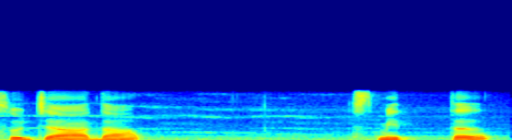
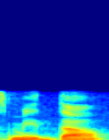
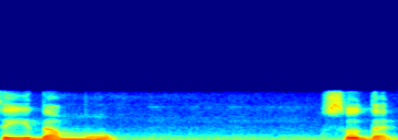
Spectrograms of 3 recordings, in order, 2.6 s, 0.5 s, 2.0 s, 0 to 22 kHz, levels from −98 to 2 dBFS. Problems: background sounds at intervals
